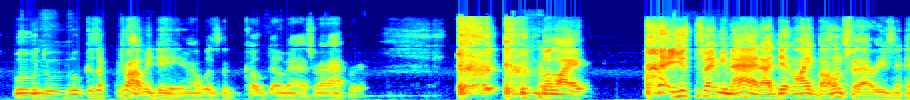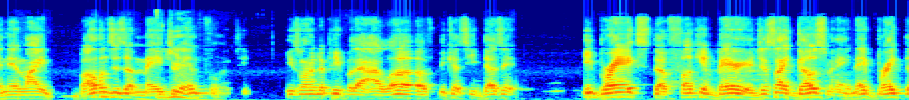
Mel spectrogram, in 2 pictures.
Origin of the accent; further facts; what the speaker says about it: the South, United States; I'm from the South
